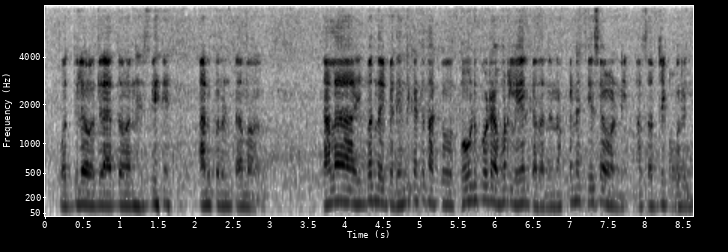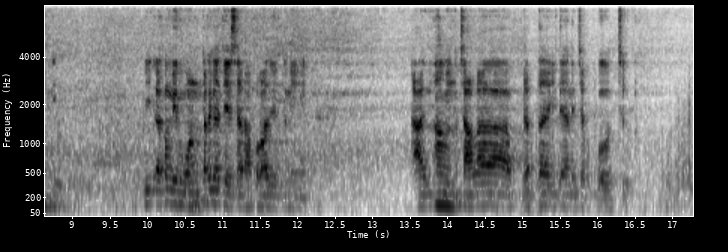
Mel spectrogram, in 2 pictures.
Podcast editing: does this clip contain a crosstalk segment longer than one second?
No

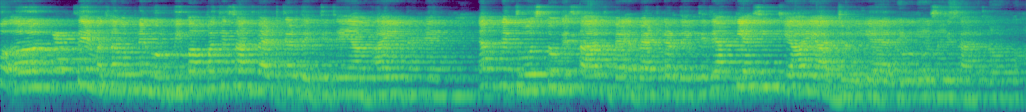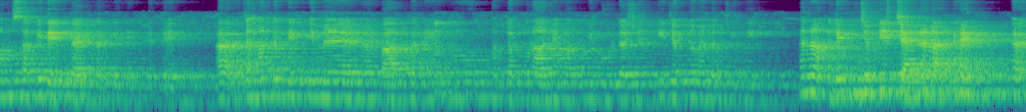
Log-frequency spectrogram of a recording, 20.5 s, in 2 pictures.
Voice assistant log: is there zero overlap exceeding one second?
No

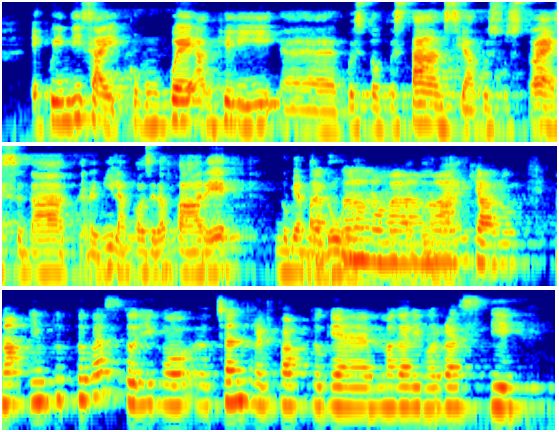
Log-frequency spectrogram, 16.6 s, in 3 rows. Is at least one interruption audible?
Yes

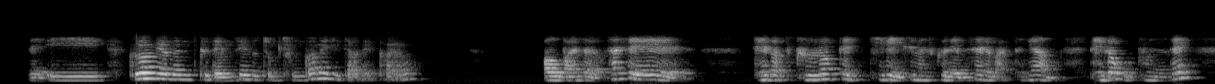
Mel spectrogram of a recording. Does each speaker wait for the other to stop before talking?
Yes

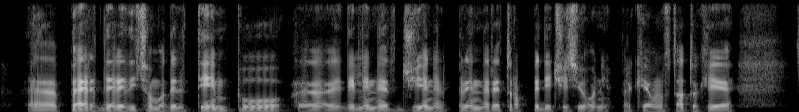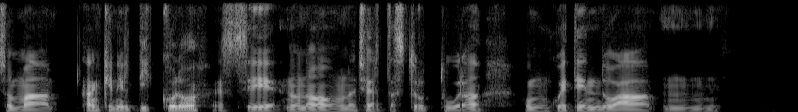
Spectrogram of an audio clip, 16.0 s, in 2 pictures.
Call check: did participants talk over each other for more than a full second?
No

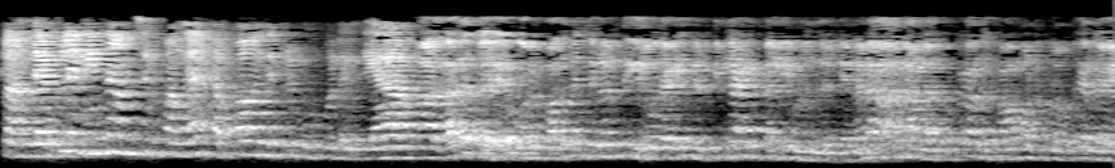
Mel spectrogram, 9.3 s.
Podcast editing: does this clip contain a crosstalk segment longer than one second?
No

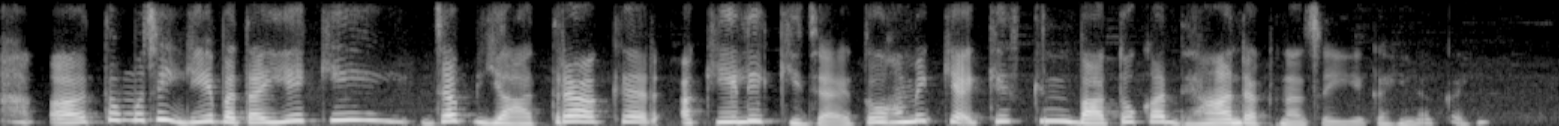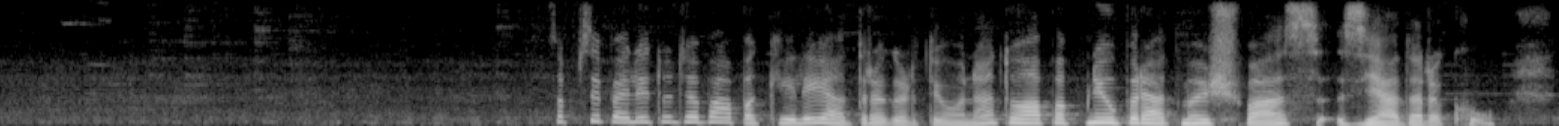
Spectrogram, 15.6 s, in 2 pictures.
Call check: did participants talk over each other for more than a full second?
No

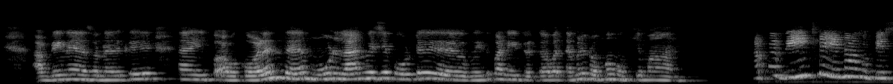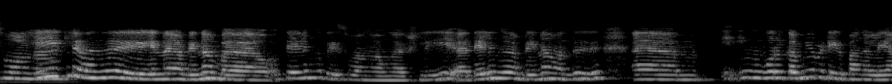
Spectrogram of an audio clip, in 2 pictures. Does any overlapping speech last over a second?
No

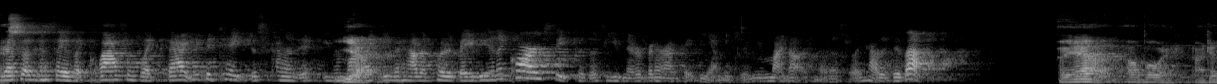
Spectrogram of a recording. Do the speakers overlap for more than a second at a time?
No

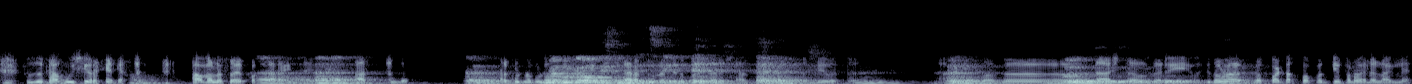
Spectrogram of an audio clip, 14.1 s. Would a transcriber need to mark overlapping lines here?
Yes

